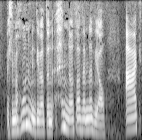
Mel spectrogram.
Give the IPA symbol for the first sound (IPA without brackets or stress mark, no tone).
v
